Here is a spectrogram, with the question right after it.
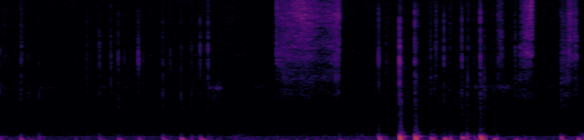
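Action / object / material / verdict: scrape / printed paperboard box / cardboard / none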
